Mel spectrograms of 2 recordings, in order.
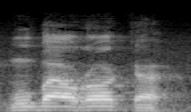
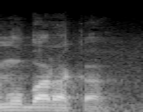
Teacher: Nak tentukan ra ni dia tafhim ke tidak, macam mana yang dikatakan dia ditebalkan, dia mesti dimoncongkan. Ra dia mesti dimoncongkan, menandakan bacaannya ditafhimkan.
